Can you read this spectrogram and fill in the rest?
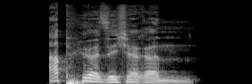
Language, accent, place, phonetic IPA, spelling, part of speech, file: German, Germany, Berlin, [ˈaphøːɐ̯ˌzɪçəʁəm], abhörsicherem, adjective, De-abhörsicherem.ogg
- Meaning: strong dative masculine/neuter singular of abhörsicher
